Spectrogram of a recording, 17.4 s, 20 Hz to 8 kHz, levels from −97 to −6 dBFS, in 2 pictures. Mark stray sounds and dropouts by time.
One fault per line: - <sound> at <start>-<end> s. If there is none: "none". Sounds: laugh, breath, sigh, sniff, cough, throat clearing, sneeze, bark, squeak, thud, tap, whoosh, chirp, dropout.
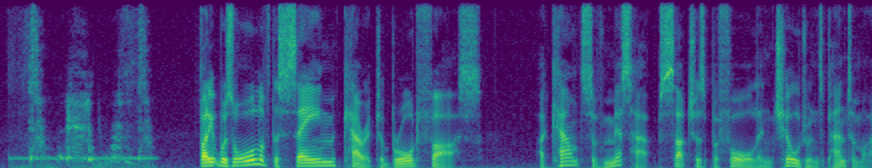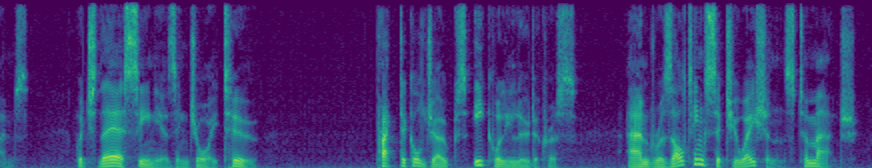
- breath at 0.1-1.6 s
